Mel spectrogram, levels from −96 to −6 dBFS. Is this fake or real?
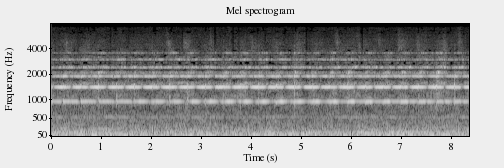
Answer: fake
